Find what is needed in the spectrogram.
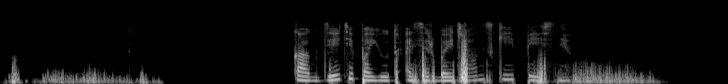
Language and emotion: Russian, neutral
